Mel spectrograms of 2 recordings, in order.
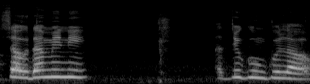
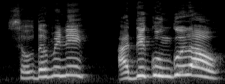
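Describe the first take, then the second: First: It is said while crying. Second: It is said in an angry tone.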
